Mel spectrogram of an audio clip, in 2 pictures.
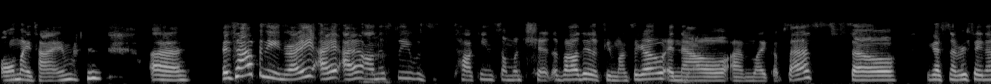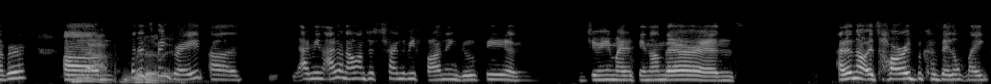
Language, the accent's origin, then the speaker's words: English; New Richmond, Wisconsin, United States; moved away as an adult; also born or lived in Minnesota; now in Los Angeles, United States; I grew up in a little town called New Richmond, Wisconsin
